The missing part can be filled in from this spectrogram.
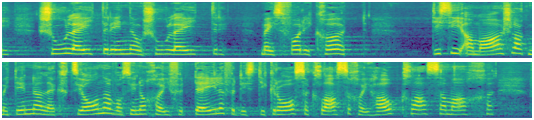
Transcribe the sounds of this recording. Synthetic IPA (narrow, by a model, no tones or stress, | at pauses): ʃuːlɛɪtəɾɪnːəuʃuːlɛɪtəɾmɛjsfɔɾikχøːt | d̥iːsiʔɑmɑːʃlɑːɡ̥mɪt̪ːɪːɾnəlɛkχt͡sjoːnəʋosinoχœʏfəɾtɛɪləfʏɾd̥isd̥iɡ̥ɾoːsəkχlɑsːəχœɥɦɑwp̚kʰlɑsːəmɑχːə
